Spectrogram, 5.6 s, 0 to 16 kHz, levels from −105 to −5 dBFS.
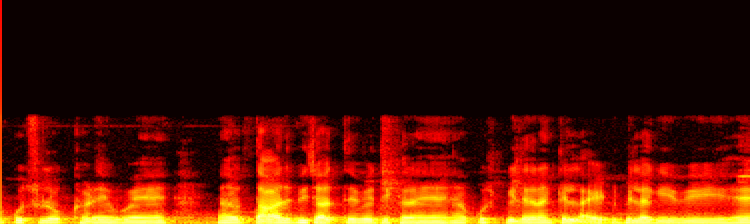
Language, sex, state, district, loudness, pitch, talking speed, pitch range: Hindi, male, Chhattisgarh, Bilaspur, -17 LUFS, 125 Hz, 235 wpm, 120-130 Hz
